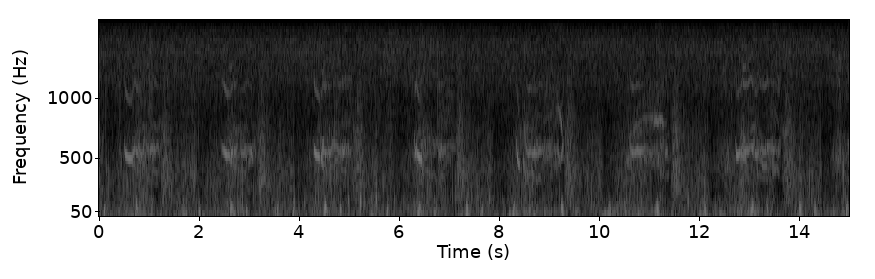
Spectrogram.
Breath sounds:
Inhalation: 1.29-1.96 s, 3.11-3.97 s, 6.18-7.06 s, 8.25-9.19 s, 10.59-11.44 s, 12.50-13.53 s
Exhalation: 0.00-1.24 s, 2.07-3.09 s, 4.25-5.69 s, 7.17-8.10 s, 9.30-10.15 s, 11.46-12.31 s, 13.72-14.50 s
Wheeze: 0.34-1.24 s, 2.35-3.30 s, 4.25-5.35 s, 6.18-7.12 s, 8.25-9.19 s, 10.59-11.44 s, 12.69-13.72 s

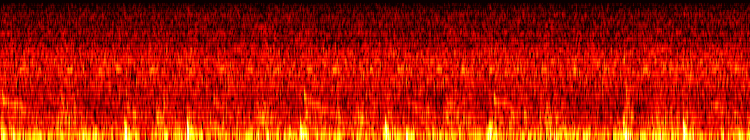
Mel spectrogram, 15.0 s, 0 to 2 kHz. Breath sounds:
Wheeze: 0.00-0.55 s, 6.00-6.79 s, 9.81-10.34 s

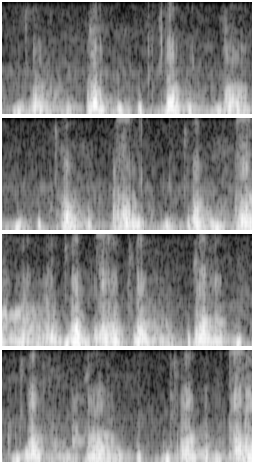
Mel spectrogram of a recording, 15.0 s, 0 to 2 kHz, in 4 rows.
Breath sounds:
Inhalation: 0.39-0.61 s, 2.38-2.68 s, 4.58-4.93 s, 11.64-11.93 s
Exhalation: 1.17-1.57 s, 3.25-3.71 s, 5.35-5.90 s, 12.54-13.18 s

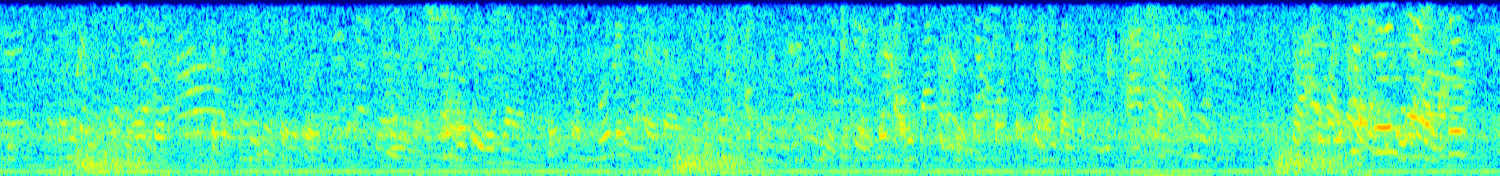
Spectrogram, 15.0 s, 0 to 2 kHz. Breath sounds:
Inhalation: 0.53-1.81 s, 6.60-7.94 s, 12.58-13.91 s

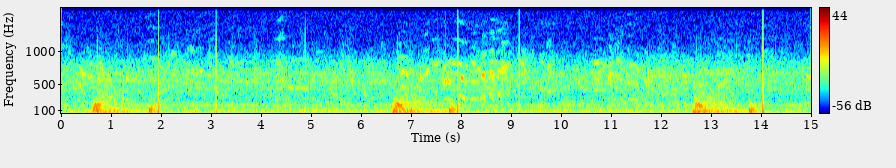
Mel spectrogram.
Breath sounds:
Inhalation: 0.47-1.55 s, 6.54-7.62 s, 12.56-13.64 s
Exhalation: 1.60-2.14 s, 7.66-8.21 s, 13.68-14.23 s
Crackles: 0.47-1.55 s, 1.60-2.14 s, 6.54-7.62 s, 7.66-8.21 s, 12.56-13.64 s, 13.68-14.23 s

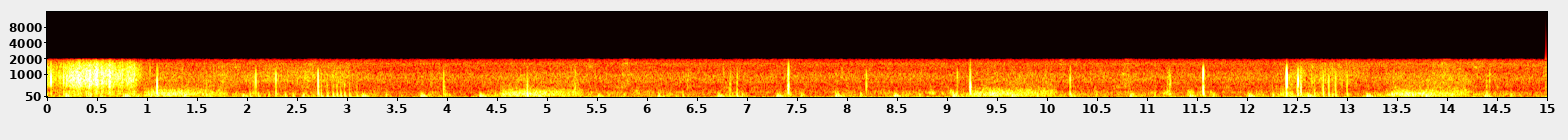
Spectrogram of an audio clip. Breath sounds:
Inhalation: 4.34-5.52 s, 9.07-10.42 s, 13.37-14.39 s

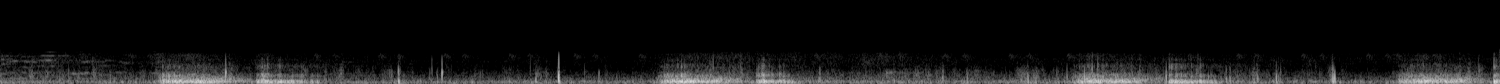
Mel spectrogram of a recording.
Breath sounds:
Inhalation: 1.50-2.49 s, 6.47-7.46 s, 10.66-11.65 s, 14.02-15.00 s
Exhalation: 2.50-3.27 s, 7.55-8.13 s, 11.71-12.38 s
Crackles: 1.50-2.49 s, 2.50-3.27 s, 6.47-7.46 s, 7.55-8.13 s, 10.66-11.65 s, 11.71-12.38 s, 14.02-15.00 s

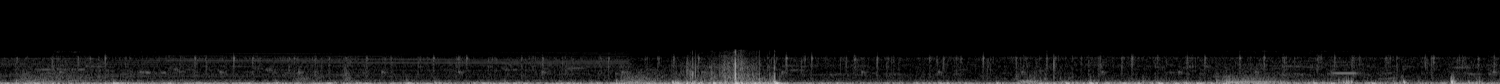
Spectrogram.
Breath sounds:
Inhalation: 0.09-1.06 s, 6.12-6.68 s, 10.18-10.64 s, 12.16-13.03 s
Wheeze: 12.26-13.03 s
Crackles: 0.09-1.06 s, 6.12-6.68 s, 10.18-10.64 s

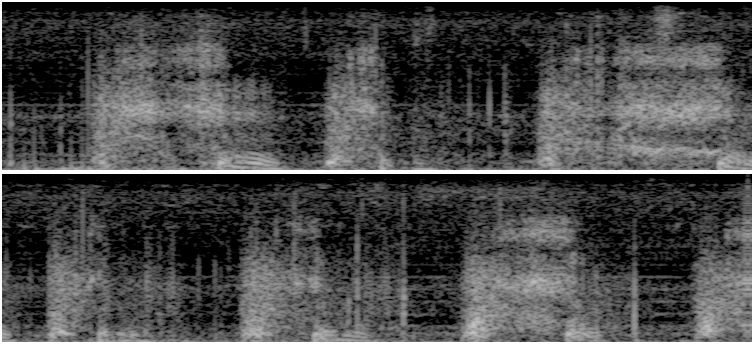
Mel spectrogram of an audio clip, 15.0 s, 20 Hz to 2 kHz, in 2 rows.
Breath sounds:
Inhalation: 0.81-1.71 s, 3.18-4.09 s, 5.35-6.16 s, 7.98-8.56 s, 9.84-10.60 s, 12.11-12.70 s
Exhalation: 1.71-3.11 s, 6.15-7.75 s, 8.54-9.70 s, 10.60-11.72 s, 12.69-14.22 s
Stridor: 6.15-7.75 s
Crackles: 10.60-11.72 s

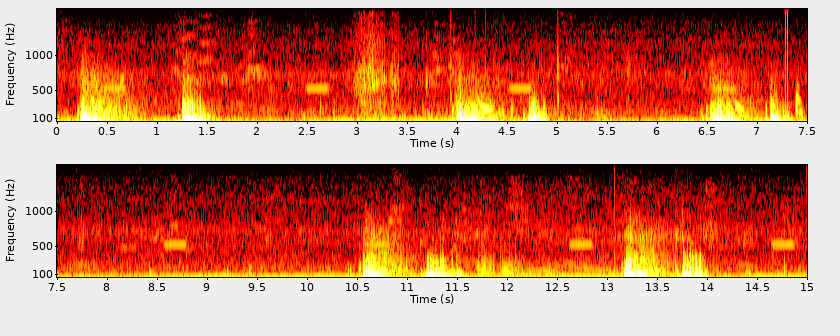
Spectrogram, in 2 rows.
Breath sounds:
Inhalation: 0.11-1.07 s, 3.92-4.58 s, 6.40-7.06 s, 10.53-11.13 s, 13.18-13.79 s
Exhalation: 1.07-1.65 s, 4.59-5.09 s, 7.05-7.59 s, 11.17-12.77 s, 13.79-14.41 s
Wheeze: 3.90-4.60 s
Crackles: 4.55-5.06 s, 6.41-7.04 s, 7.05-7.59 s, 11.17-12.77 s, 13.79-14.41 s

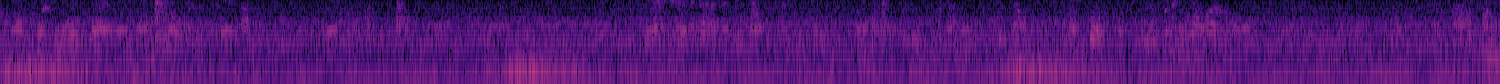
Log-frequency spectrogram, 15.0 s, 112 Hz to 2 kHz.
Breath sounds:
Inhalation: 0.00-0.92 s, 4.85-5.92 s, 9.84-11.04 s

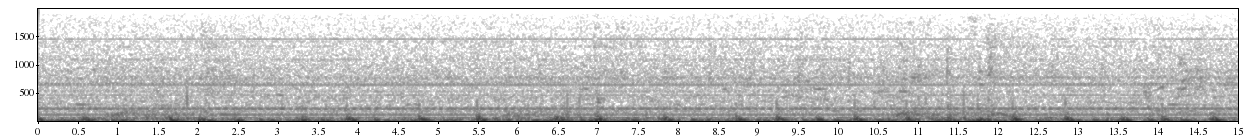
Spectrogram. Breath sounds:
Inhalation: 0.83-2.14 s, 10.82-12.12 s
Wheeze: 0.72-1.17 s, 10.74-12.27 s

